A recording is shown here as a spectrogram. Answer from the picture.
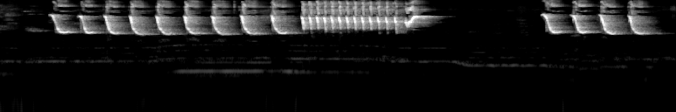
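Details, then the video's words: Long-tailed shrike song used for training caged birds, a series of high downslurred notes about three per second, then a fast buzzy trill, a pause, and four more downslurred notes over a faint low whistle. "SUWARA BURUNG CENDET"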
